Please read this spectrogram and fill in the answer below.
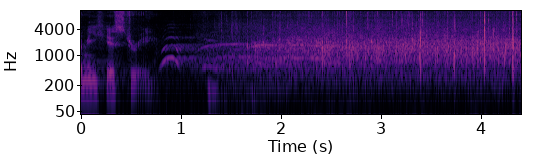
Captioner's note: cheering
